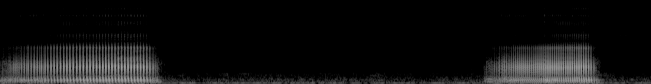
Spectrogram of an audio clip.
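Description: Two long, buzzing, rattling snores separated by a quiet pause, with a low hum in the background.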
